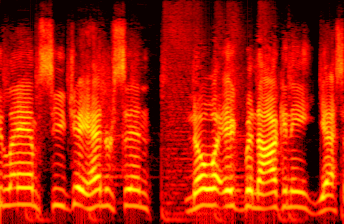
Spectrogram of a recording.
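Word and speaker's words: Igbinoghene: had C D Lam CJ Henderson Noah Eggman agony yes it's how you pronounce it and Michael Pittman jr.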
